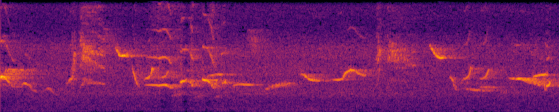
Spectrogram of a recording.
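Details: Oriental magpie-robin of the black-and-white form, singing in a showy style: quick, varied whistled phrases, sharp upslurs and short trills, high-pitched and bright, with brief gaps between phrases over faint background hiss.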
